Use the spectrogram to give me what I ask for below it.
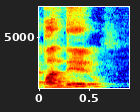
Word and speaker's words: pandeiro: Yeah, pandeiro.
